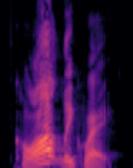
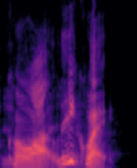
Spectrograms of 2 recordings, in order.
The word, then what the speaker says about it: Coatlicue: Coatlicue. Nope. Coatlicue. I have the syllable L-E-E in all caps so that I know that that's where what gets the emphasis. Coatlicue.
